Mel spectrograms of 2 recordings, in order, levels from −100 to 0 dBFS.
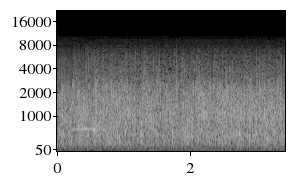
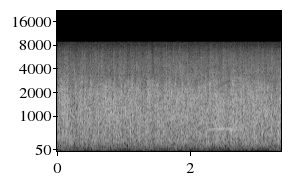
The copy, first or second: second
